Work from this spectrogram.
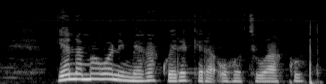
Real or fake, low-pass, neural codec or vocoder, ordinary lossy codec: real; 14.4 kHz; none; none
